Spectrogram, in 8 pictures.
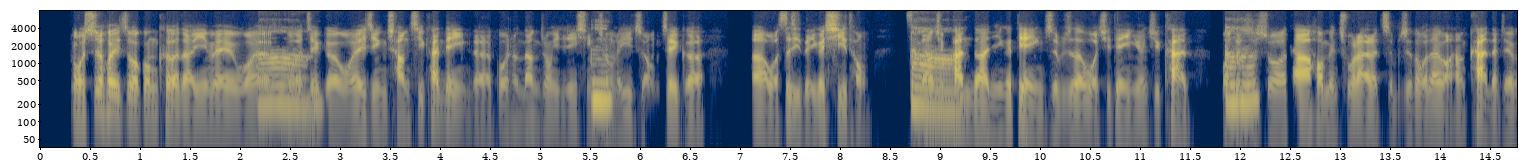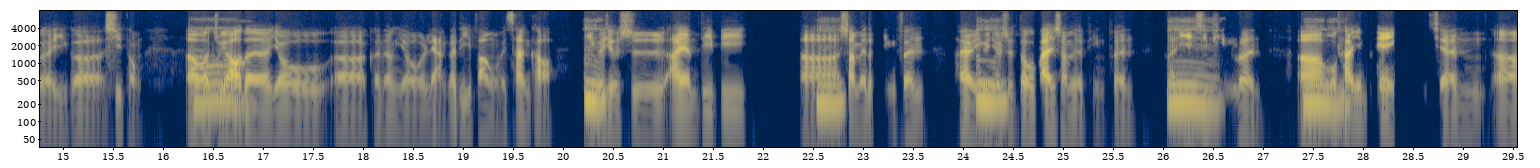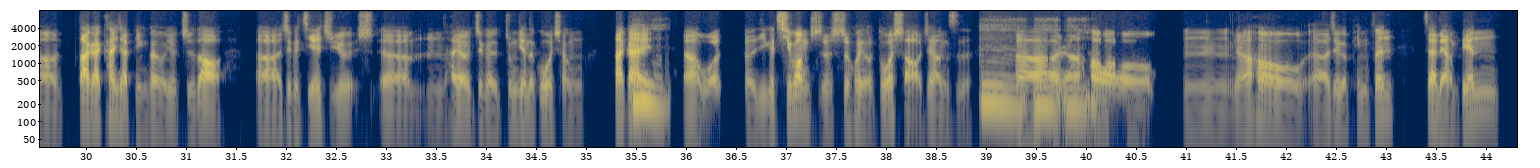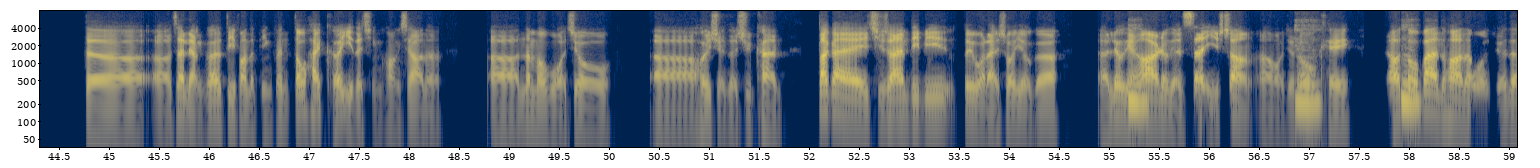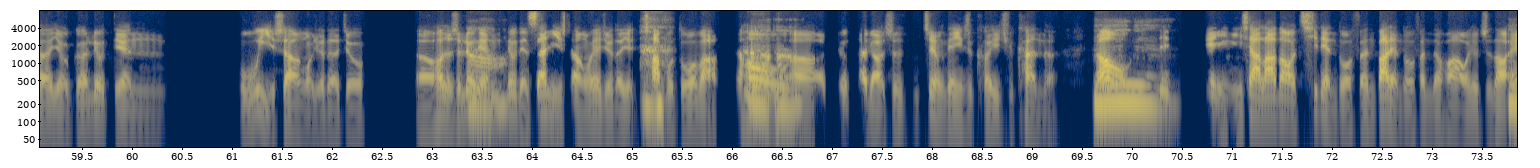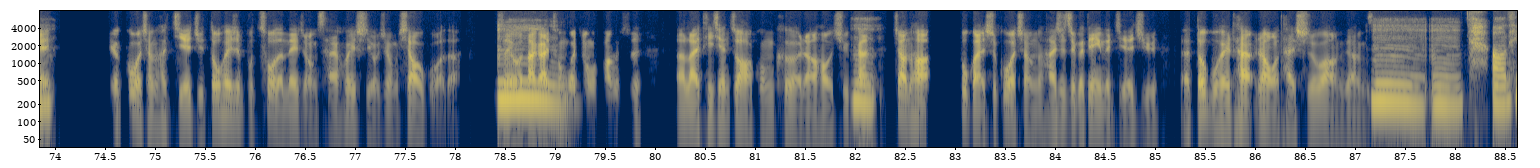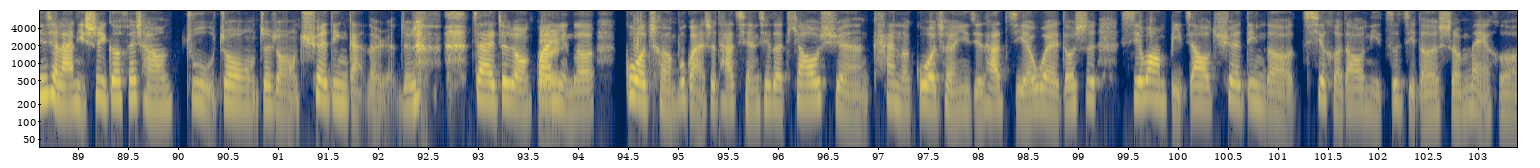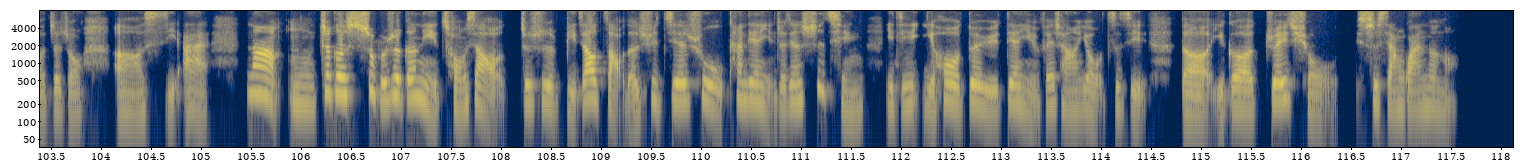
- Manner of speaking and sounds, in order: other background noise; chuckle; laughing while speaking: "就是"; chuckle
- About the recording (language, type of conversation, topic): Chinese, podcast, 电影的结局真的那么重要吗？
